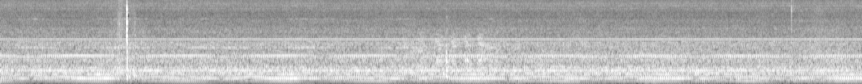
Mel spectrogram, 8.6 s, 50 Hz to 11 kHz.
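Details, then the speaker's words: Rimoldi 065-34-22 lace sewing machine, rescued from scrap and cleaned out, switched on with lace fitted: soft, even hum at steady pitch, no knocks or rattles; motor beautifully quiet. "as she goes. The motor's beautifully quiet. How quiet is that?"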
